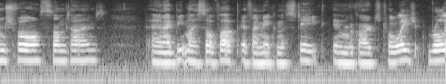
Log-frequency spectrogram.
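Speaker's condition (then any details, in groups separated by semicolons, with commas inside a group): Cerebral palsy; present from birth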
